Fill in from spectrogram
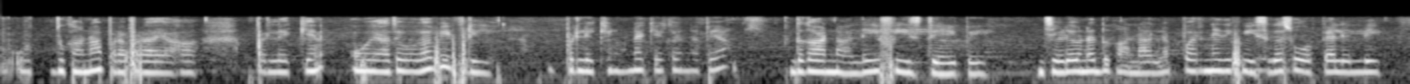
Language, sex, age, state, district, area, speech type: Dogri, female, 18-30, Jammu and Kashmir, Jammu, rural, spontaneous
